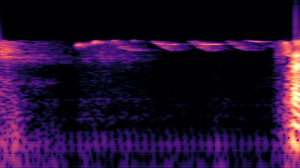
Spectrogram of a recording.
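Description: Faint bird chirps: a few short, high notes falling in pitch, strung together between about half a second and a second and a half in.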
